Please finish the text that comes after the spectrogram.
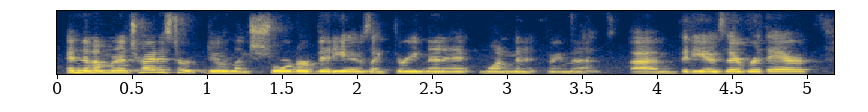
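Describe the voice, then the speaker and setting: A woman's voice: mid-range voice, steady tone, quick pace, dull audio. A woman hosting a livestream, chatting casually with viewers in a rambling, informal way full of slang. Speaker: livestream host. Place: indoors in an apartment.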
